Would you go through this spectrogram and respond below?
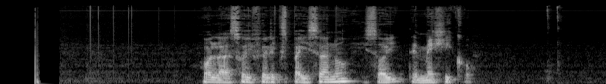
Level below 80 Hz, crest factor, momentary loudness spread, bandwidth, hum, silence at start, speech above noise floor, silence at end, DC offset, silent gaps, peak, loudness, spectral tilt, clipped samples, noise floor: -50 dBFS; 18 dB; 25 LU; 17 kHz; none; 0.35 s; 37 dB; 1.35 s; under 0.1%; none; -2 dBFS; -17 LUFS; -5.5 dB/octave; under 0.1%; -54 dBFS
